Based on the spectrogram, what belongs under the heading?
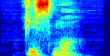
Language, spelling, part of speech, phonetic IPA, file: Polish, Pismo, noun, [ˈpʲismɔ], Pl-Pismo.ogg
